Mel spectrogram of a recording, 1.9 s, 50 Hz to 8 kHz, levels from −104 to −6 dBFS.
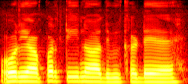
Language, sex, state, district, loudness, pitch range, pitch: Hindi, male, Uttar Pradesh, Shamli, -16 LUFS, 140-160 Hz, 150 Hz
